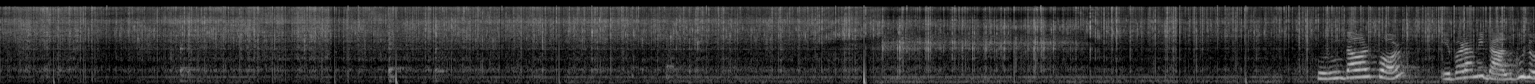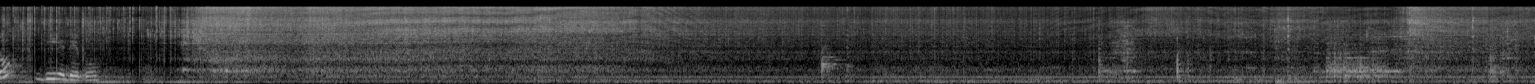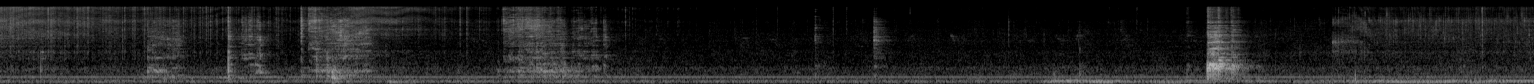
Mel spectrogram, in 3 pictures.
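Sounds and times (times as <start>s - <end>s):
food sizzling in hot oil: 0.0s - 46.0s
spatula scraping pan: 32.1s - 34.5s, 35.7s - 36.9s.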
